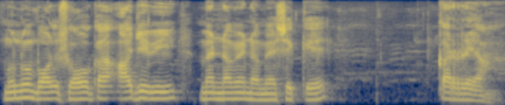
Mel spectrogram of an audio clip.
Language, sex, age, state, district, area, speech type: Punjabi, male, 60+, Punjab, Jalandhar, rural, spontaneous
